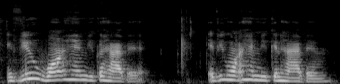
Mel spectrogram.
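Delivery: normal talking voice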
